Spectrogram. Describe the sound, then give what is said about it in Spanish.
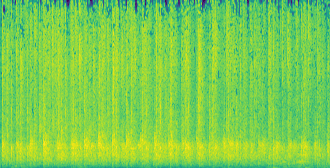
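Audience applause at the opening of a flamenco studies exhibition: many hands clapping in a dense, sustained roar that stays loud and steady for the whole stretch. “quiero pedirles a todos que les demos un aplauso a ellos.”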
